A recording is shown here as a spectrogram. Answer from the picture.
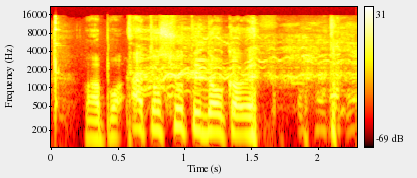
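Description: A man's voice making a rapidly pulsing vocal sound that lasts about a second.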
